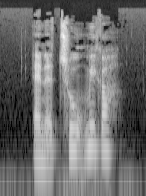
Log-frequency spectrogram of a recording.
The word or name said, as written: anatom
